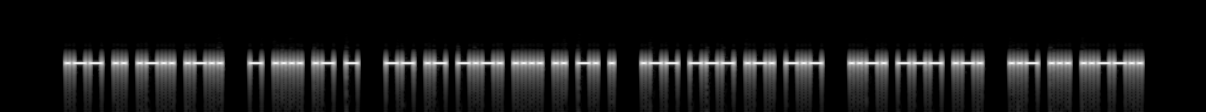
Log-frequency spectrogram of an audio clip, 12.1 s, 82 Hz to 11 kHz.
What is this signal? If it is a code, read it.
Morse code, heard as a keyed tone, about 29 wpm, 700 Hz. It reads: WILL THAT MACHINE WORK FOR US?
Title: Sentences from Top 1000 Words - Review Part 2 - 30wpm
